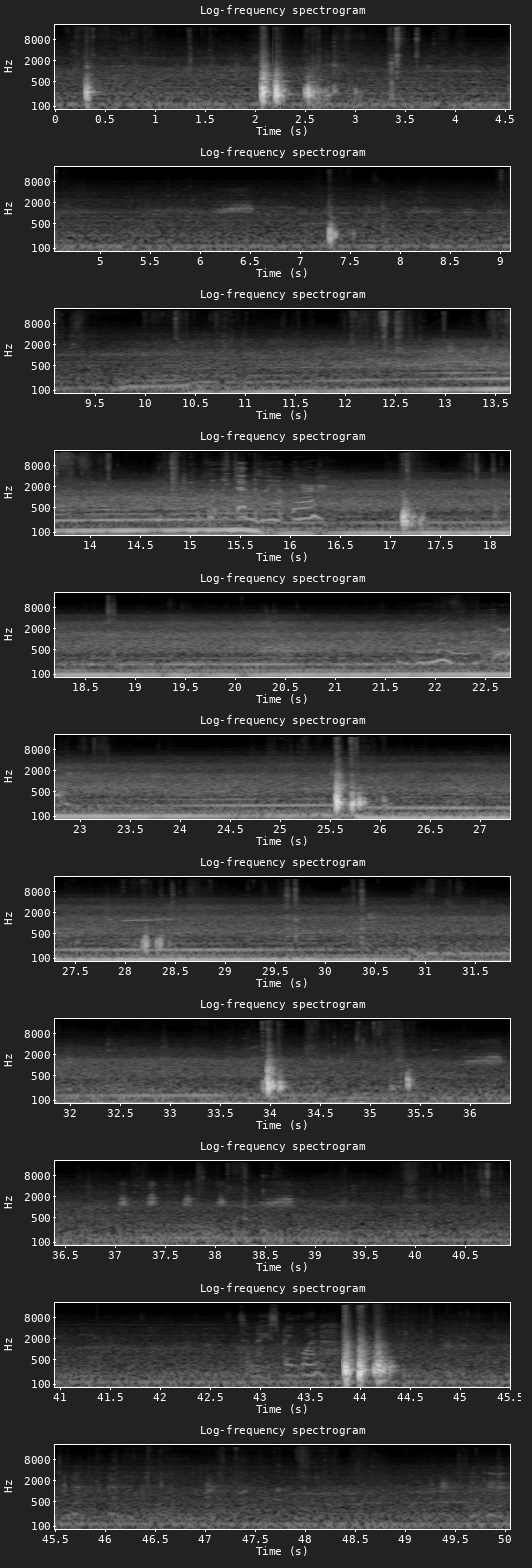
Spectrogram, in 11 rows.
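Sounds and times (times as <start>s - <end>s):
low motor hum: 9.6s - 42.0s.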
